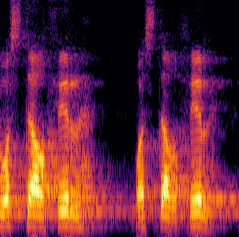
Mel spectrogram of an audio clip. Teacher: يعني ها خفيفة ربما لا تكاد تبين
